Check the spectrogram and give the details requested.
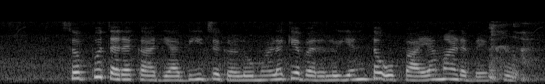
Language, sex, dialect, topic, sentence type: Kannada, female, Coastal/Dakshin, agriculture, question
